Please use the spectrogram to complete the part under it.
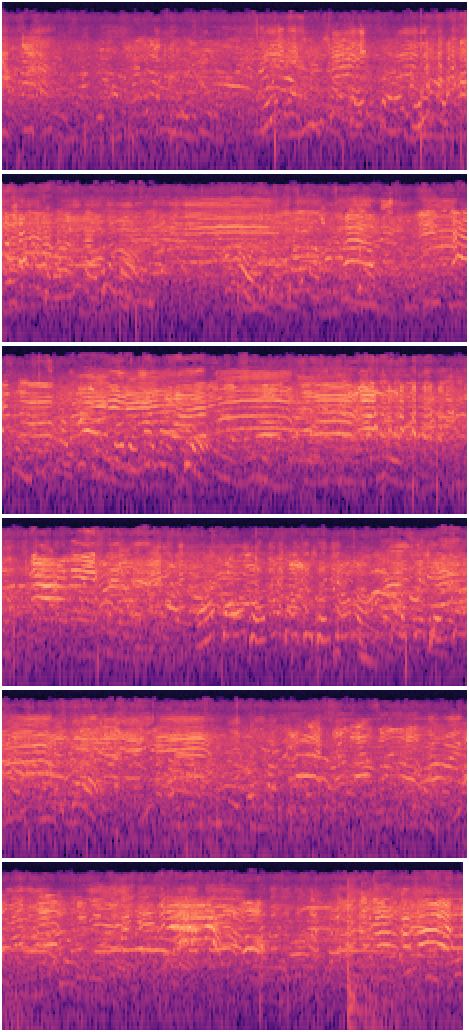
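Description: A crowd of children cheers and shouts excitedly outdoors.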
